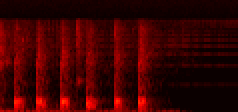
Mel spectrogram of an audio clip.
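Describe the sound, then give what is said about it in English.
Six quick, evenly spaced, firm knocks on the wooden chamber door of a judge's chambers in a courthouse, followed by silence. “We hear a knock on the chamber door.”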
